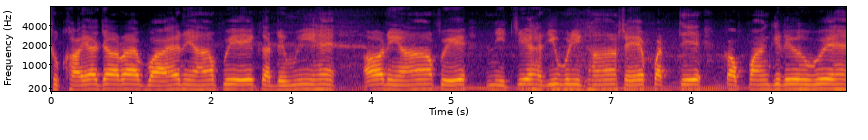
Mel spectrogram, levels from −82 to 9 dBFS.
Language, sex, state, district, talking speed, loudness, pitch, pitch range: Hindi, male, Maharashtra, Mumbai Suburban, 135 wpm, -15 LUFS, 165 Hz, 160-165 Hz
